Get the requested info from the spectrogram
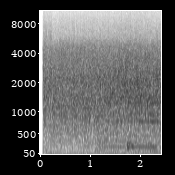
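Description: Studio audience applause, a dense steady wash, with band music coming in about a second in as held low notes.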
